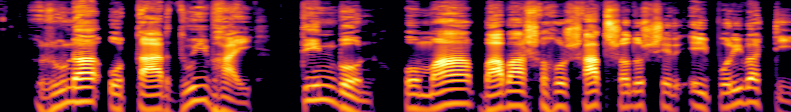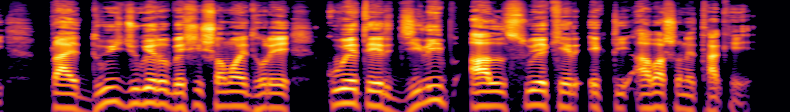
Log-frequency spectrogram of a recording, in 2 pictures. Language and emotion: Bengali, neutral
